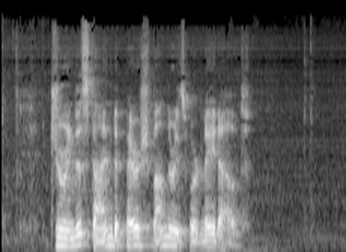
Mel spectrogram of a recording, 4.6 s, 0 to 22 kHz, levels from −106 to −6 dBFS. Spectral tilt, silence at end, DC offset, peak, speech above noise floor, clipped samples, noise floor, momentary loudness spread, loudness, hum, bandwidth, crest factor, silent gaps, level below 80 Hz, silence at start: -5.5 dB/octave; 1.3 s; under 0.1%; -4 dBFS; 43 dB; under 0.1%; -60 dBFS; 14 LU; -18 LUFS; none; 15.5 kHz; 16 dB; none; -60 dBFS; 0.7 s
